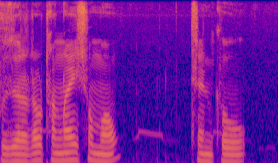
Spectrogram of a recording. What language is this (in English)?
Bodo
